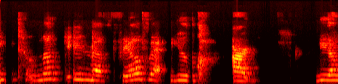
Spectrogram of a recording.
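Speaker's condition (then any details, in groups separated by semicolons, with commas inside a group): Cerebral palsy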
